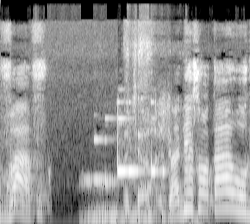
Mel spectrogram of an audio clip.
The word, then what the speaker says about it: vav: YHWH itu Ibrani klasik, YHVH Ya, V itu Ibrani modern. betul. Orang Ibrani sudah tidak menyebut waw lagi tapi vav.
